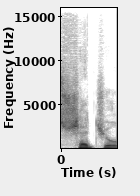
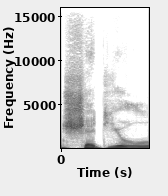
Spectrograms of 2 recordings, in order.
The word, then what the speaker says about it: schedule: The ability to pronounce shed schedule like a gentleman rather than schedule like a tradesman could mean the difference between acceptance and exile.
